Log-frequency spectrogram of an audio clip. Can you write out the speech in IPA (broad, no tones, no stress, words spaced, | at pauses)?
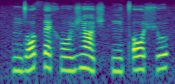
ndɔθɛxɔ̃ ʒãʃkĩ tʼɔʃʊ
